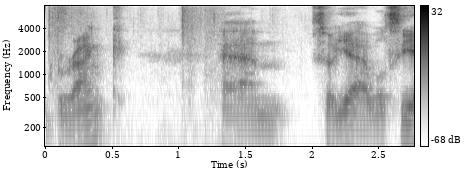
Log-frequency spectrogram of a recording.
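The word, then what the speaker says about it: nudibranch: play this pet and everyone is pronouncing it nud Branch um which is understandable because that's probably what you would expect looking at the spelling having watched some nature videos it does seem to be that it is pronounced Brank um so yeah we'll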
